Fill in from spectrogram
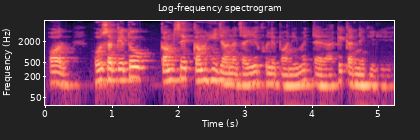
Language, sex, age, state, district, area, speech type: Hindi, male, 18-30, Madhya Pradesh, Bhopal, urban, spontaneous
